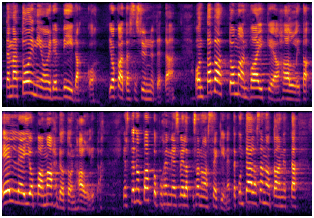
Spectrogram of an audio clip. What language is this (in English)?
Finnish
